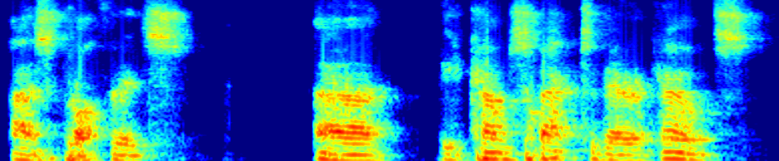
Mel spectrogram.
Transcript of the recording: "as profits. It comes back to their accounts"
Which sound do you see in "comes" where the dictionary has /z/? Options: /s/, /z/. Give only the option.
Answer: /z/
